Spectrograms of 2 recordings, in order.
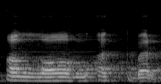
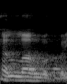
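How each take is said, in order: First: The L sound in Allahu is heavy and full. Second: The L sound in Allahu is light and thin. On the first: The speaker calls it right. "लाम को मोटा पुर करके पढ़ेंगे" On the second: The speaker calls it wrong. "ये नहीं ... ये गलत है"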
